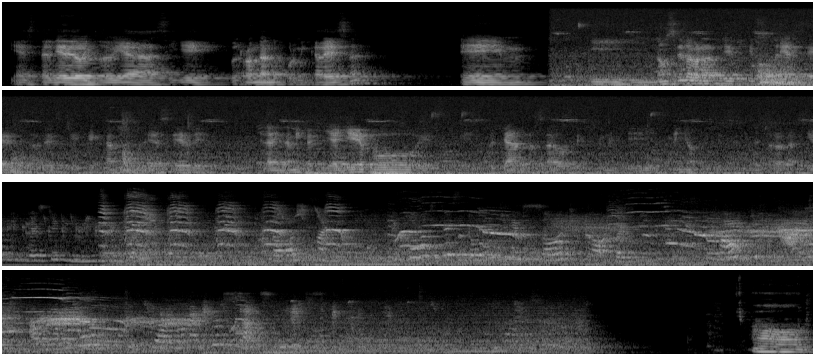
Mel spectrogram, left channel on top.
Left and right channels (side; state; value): both; different; correlation 0.00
